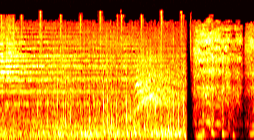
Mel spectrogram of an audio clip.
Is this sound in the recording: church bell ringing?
no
